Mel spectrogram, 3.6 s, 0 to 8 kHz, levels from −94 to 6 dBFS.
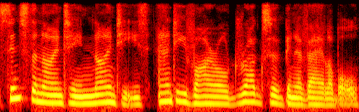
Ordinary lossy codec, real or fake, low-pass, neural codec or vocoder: Opus, 64 kbps; real; 7.2 kHz; none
